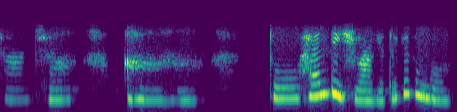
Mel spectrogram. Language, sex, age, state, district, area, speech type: Hindi, female, 18-30, Madhya Pradesh, Chhindwara, urban, conversation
